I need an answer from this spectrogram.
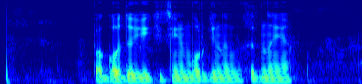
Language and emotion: Russian, neutral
